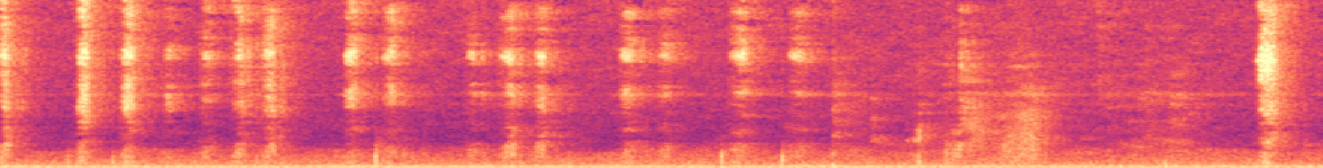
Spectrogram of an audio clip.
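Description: A pencil scratches short strokes and lines on paper while desert cacti are drawn, soft and close against a steady low hum, with no speech.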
